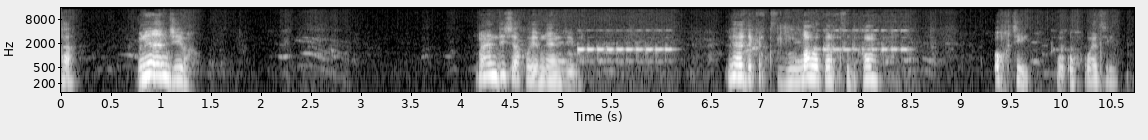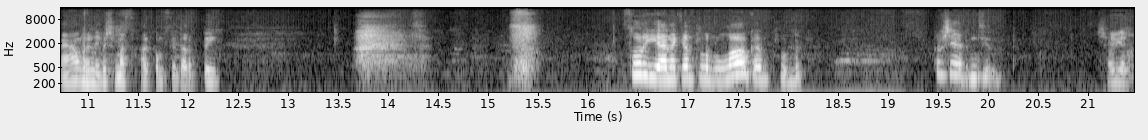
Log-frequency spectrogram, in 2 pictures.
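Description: A middle-aged woman speaks emotionally and tearfully into a close microphone, her voice breaking.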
